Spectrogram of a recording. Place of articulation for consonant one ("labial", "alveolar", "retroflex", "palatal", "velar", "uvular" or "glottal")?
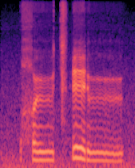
uvular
